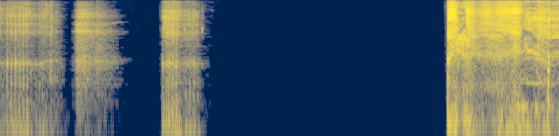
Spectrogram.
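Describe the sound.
A voice imitates sleep apnea: three rough, snorting snore bursts, a long silent pause as the breath stops, then a loud, sudden choking gasp.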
